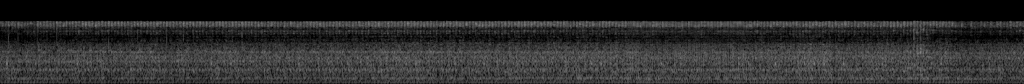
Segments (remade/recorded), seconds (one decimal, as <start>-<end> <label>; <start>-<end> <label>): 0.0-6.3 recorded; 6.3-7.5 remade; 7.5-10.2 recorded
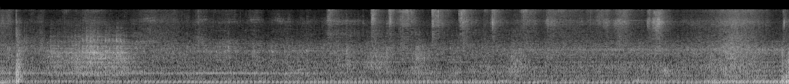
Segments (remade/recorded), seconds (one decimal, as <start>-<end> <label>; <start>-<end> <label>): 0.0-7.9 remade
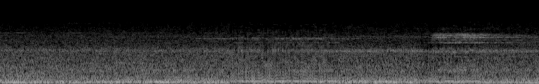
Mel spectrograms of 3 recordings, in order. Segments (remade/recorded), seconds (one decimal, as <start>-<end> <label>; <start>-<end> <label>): 0.0-2.3 recorded; 2.3-3.4 remade; 3.4-4.2 recorded; 4.2-4.8 remade; 4.8-5.4 recorded

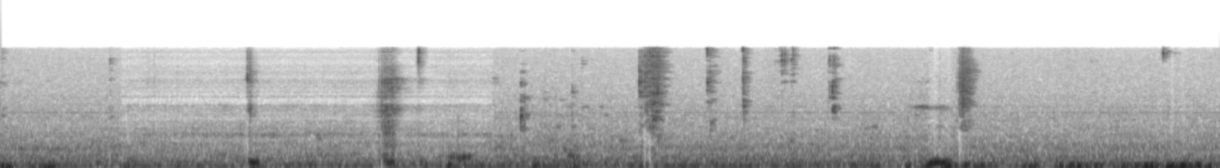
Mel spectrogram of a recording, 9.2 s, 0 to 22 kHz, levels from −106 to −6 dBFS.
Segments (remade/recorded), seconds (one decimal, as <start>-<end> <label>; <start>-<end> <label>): 0.0-0.9 recorded; 0.9-3.7 remade; 3.7-9.2 recorded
